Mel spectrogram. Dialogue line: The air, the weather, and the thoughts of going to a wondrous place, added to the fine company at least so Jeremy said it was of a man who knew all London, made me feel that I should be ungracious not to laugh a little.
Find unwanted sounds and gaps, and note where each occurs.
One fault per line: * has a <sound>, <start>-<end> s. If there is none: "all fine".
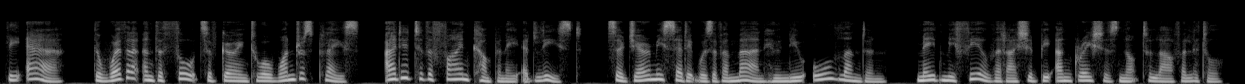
all fine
